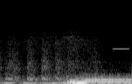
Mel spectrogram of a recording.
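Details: Infiniti G35 after freeing a stuck shifter: brief quiet whir, then the engine catches cleanly and settles into a smooth, steady idle; normal start.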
